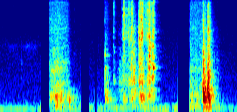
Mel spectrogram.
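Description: Small plastic beads rattle in a sliding drawer.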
